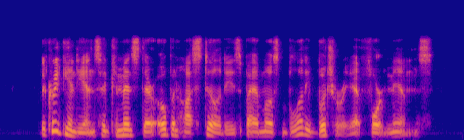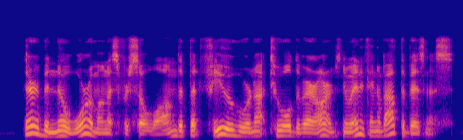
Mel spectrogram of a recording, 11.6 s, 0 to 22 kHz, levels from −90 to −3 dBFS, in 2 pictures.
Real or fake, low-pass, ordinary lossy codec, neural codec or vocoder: real; 7.2 kHz; Opus, 24 kbps; none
